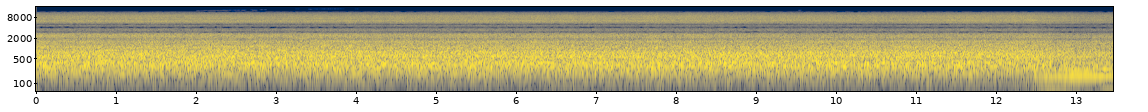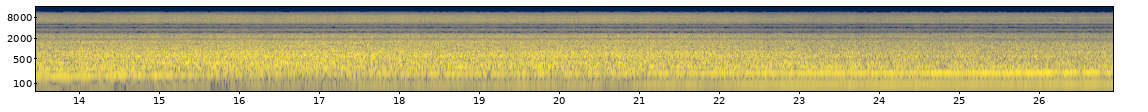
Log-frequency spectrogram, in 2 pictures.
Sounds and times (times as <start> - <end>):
Engine: 0.0 - 26.9
Outside, urban or manmade: 0.0 - 26.9
Propeller, airscrew: 0.0 - 26.9.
